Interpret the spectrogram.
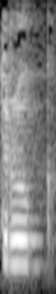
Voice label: "truc", Silabas

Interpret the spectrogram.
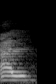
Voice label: "hal", Silabas

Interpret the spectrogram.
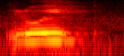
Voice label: "luid", Silabas

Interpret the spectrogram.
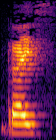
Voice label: "rrais", silabas

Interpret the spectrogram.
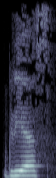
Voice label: "grias", Silabas

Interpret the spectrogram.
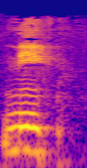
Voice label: "nip", Silabas

